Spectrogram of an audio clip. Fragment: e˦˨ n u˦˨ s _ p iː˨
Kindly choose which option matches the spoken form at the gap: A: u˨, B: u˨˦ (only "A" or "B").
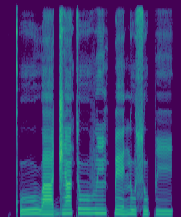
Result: B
